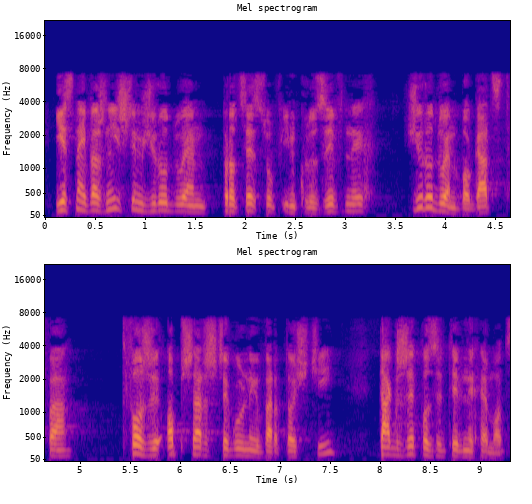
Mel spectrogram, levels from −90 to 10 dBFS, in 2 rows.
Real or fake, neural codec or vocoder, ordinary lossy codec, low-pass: real; none; Opus, 64 kbps; 7.2 kHz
